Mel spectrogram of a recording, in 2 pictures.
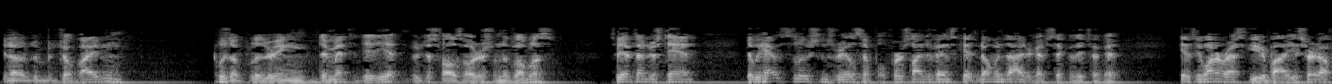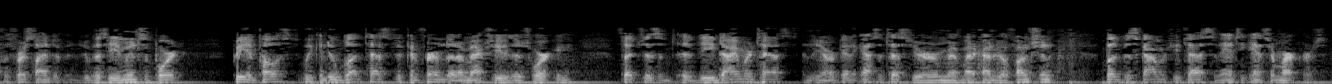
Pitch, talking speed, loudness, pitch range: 100 Hz, 215 wpm, -22 LUFS, 90-110 Hz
